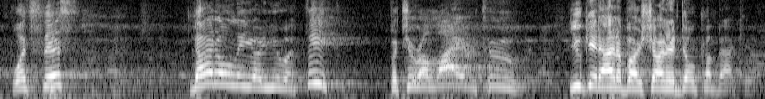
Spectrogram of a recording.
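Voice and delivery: high, scolding outrage; indignant friends banishing a thief; angry accusation. Acted. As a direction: tear into the thief and throw him out. Sakis catch and banish the thief.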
